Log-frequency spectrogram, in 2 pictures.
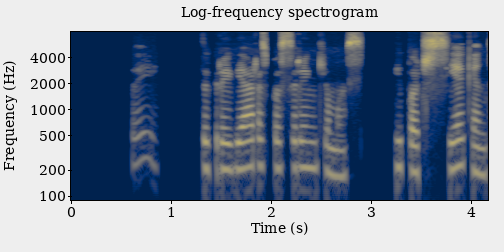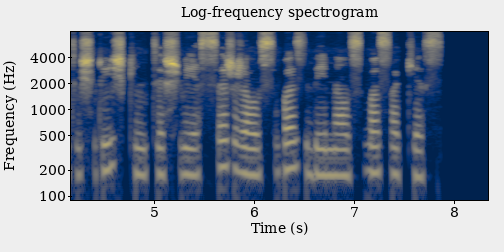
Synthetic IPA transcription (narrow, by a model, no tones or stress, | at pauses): t̪ɐɪ | t̪ʲɪkɾɐɪɡʲæːɾɐspɐsʲɪɾʲɪŋʲkʲɪmɐs | iːpɐt͡ʃʲsʲiɛkʲɛnt̪ɪʃʲɾʲiːʃʲkʲɪnʲt̪ʲɪʃʲʋʲiɛsʲɛsʒɐlˠsʋɐsbʲɛɪmʲɛlˠsʋɐsɐkʲɪs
